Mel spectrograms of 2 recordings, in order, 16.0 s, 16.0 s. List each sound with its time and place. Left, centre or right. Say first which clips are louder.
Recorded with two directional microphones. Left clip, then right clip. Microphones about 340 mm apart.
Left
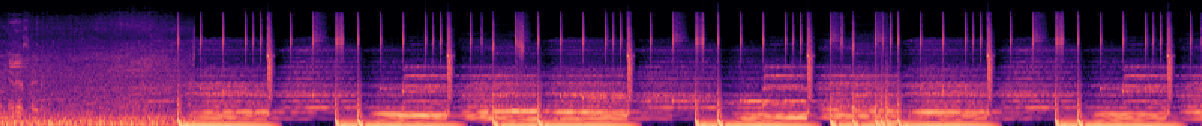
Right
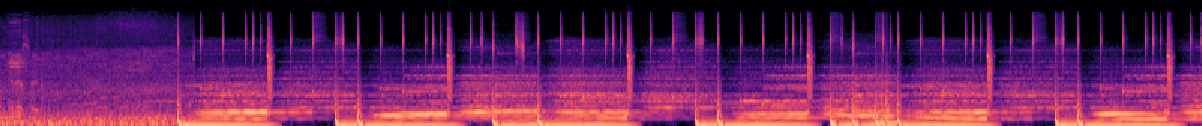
2.3 s music: right 1 dB; centre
